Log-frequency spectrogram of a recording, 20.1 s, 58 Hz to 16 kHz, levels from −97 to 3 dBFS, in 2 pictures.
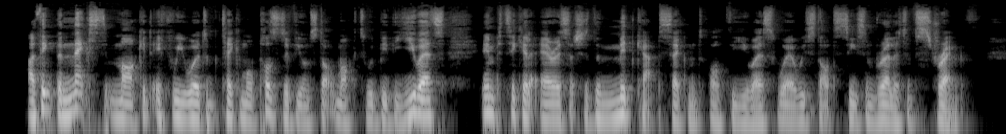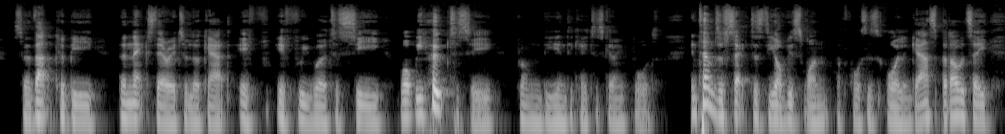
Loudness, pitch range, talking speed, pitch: -32 LUFS, 95-115 Hz, 250 wpm, 105 Hz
